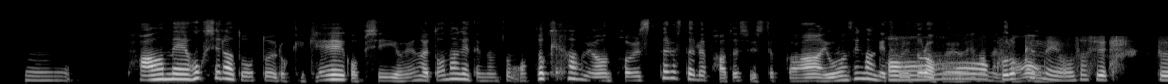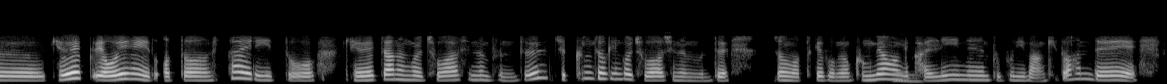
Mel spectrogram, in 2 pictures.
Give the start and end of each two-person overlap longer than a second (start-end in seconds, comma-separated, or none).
8.9-10.5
